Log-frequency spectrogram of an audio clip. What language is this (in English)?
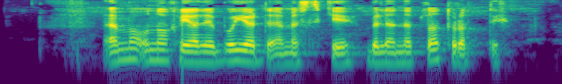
Uyghur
